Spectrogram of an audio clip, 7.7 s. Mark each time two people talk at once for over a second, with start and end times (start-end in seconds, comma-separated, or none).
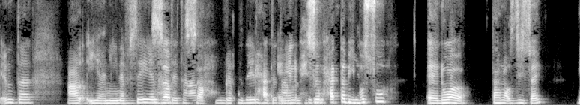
2.0-4.9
